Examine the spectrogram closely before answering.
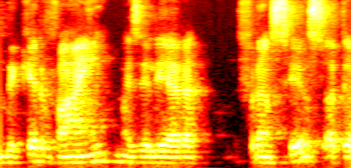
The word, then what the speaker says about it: de Quervain: Aí a tenosynovite de De Quervain, especificamente, é a lesão dos tendões, de dois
